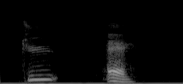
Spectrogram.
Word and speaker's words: tu es: Tu es. Alright, so you can notice that it's open eh, eh.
